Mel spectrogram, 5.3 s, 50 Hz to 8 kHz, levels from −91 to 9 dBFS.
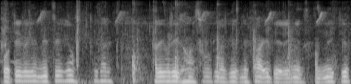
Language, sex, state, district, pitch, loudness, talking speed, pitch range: Hindi, male, Madhya Pradesh, Umaria, 120 Hz, -19 LUFS, 205 wpm, 110-125 Hz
